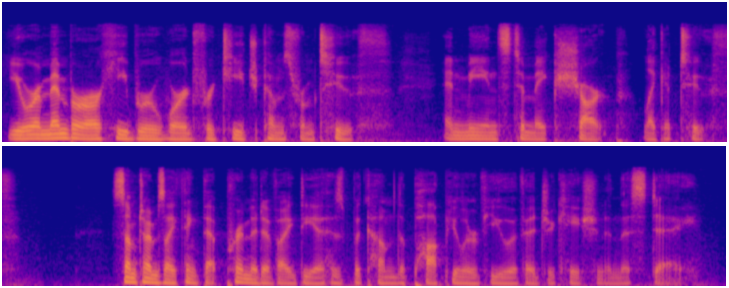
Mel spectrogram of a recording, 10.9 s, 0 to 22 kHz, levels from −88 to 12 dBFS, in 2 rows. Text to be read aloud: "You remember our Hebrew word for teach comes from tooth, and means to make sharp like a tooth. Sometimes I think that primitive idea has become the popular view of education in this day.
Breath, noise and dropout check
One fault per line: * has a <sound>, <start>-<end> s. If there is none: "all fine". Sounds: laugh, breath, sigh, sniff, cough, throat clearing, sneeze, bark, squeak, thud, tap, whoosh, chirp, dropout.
all fine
